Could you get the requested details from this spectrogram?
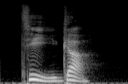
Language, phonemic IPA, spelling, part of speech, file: Swedish, /²tiːɡa/, tiga, verb, Sv-tiga.ogg
- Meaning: to refrain from saying anything, to keep silent, to stay silent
